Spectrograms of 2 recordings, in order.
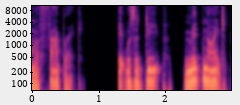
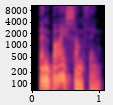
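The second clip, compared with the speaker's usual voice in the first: a sharp, higher, louder snap; snapped; 6 semitones higher, 4 dB louder than usual. Acted. Duke to wife over breakfast, not looking up, snapping. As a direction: bite the words off impatiently. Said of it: "Sebastian snapped".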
